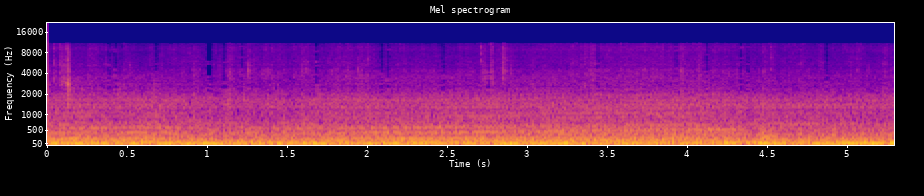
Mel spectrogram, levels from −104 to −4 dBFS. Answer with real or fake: real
